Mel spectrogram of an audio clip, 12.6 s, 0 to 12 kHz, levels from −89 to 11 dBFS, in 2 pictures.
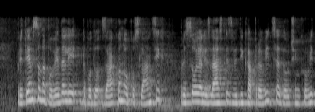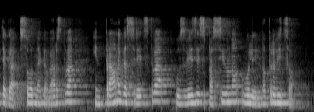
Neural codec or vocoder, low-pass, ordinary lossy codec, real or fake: codec, 16 kHz, 16 kbps, FreqCodec, smaller model; 7.2 kHz; none; fake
